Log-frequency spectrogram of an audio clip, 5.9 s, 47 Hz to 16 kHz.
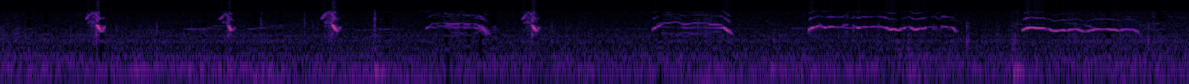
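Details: At a common kestrel nest in Théding, France, 2 June 2020, feeding on a big prey; sharp chips at first, then wavering, trilled whining calls that rise and fall, growing louder toward the end.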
